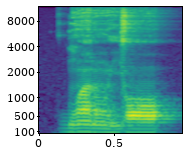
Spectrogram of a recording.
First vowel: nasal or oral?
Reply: nasal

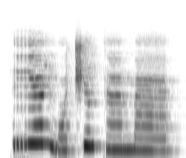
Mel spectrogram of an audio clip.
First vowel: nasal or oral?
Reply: nasal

